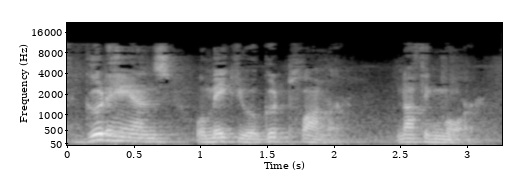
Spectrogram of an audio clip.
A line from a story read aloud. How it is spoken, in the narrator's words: he added under his breath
